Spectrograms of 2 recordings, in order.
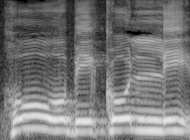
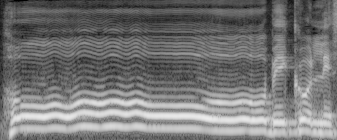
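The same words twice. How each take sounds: First: The vowel of 'hu' is held for two beats. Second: The vowel of 'hu' is stretched out long. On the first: The speaker calls it right. "dua harakat" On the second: The speaker calls it wrong. "panjang hu bikulli, salah"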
